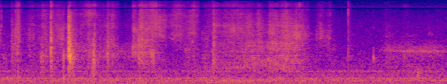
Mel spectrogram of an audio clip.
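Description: Faint rustling of paper sheets being lifted and shifted in a cardboard kit box, with a couple of small clicks in the first second.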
